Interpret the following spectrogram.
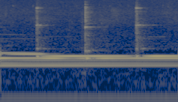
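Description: Handbell choir ringing a slow piece. Chords ring on while three new notes are struck about two-thirds of a second apart.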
